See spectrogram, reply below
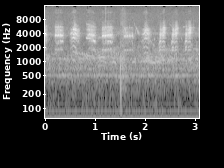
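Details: Eurasian reed warbler delivering fast, rasping chatter of short grating notes at an uneven rhythm, with a faint click partway through and a constant low hum underneath.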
